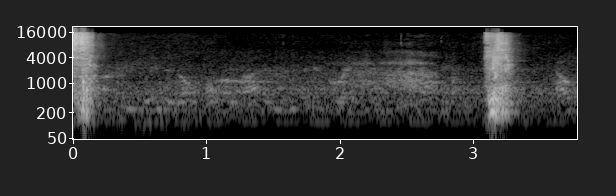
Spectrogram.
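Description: Two sharp, explosive sneezes from a small dog, about three seconds apart, with quiet room noise between them.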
